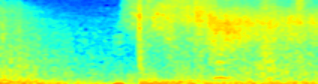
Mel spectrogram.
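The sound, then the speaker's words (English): A volcano booms after a grenade drops into its heart. One deep thud is followed by a loud, sustained rumbling roar that fills the rest of the short clip. “The volcano began to rumble deeply and then grow to a shouting roar.”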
